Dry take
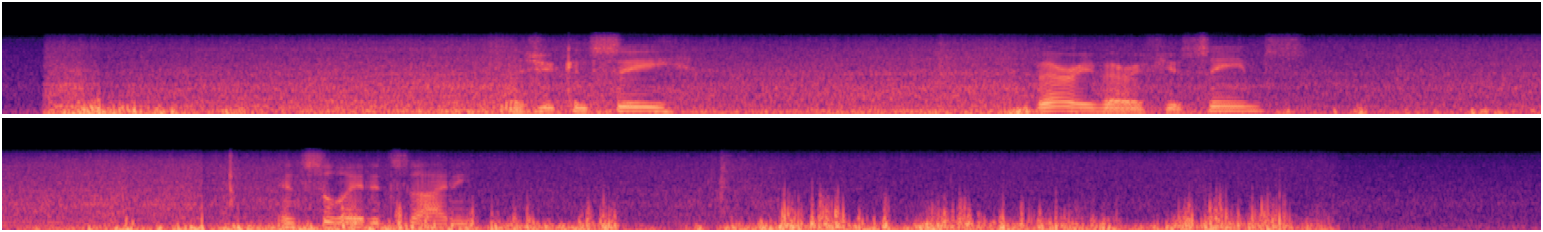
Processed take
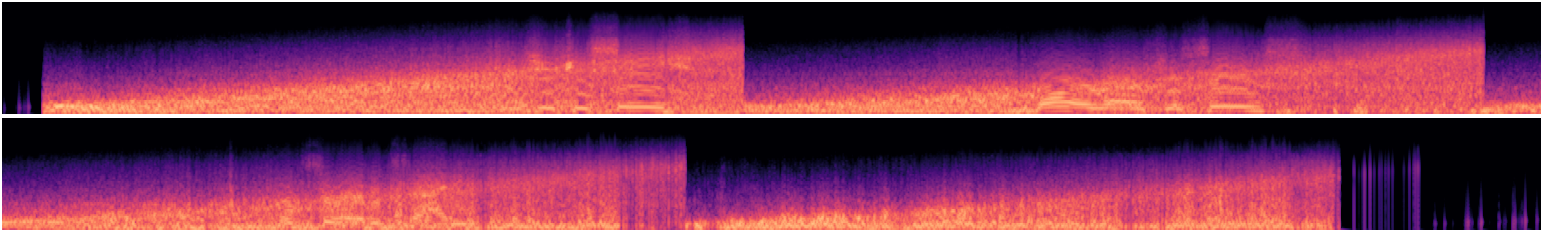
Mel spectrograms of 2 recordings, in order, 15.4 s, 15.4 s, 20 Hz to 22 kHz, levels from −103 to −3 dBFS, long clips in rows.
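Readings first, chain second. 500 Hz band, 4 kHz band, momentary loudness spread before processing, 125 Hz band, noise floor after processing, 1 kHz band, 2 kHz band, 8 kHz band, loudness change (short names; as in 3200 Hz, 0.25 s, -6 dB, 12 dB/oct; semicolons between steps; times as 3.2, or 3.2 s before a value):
+9.0 dB, +8.0 dB, 12 LU, +3.0 dB, -73 dBFS, +12.0 dB, +8.5 dB, n/a, +6.5 dB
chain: HPF 180 Hz 12 dB/oct; dynamic EQ 1700 Hz, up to -4 dB, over -44 dBFS, Q 0.7; fuzz box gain 42 dB, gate -47 dBFS; LFO low-pass saw up 0.27 Hz 270–3700 Hz; gain -7 dB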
